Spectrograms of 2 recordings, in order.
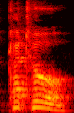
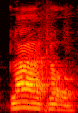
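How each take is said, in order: First: The name has the local Greek-style pronunciation. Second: The name has the usual English pronunciation. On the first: The speaker calls it right. "Plateau is what I should call him, not Plato" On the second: The speaker calls it wrong. "I was saying that Plato"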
